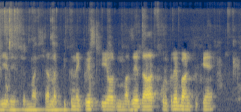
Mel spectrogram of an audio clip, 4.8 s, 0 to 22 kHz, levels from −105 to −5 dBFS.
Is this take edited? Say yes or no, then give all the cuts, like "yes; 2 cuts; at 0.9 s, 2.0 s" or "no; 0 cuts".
no; 0 cuts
